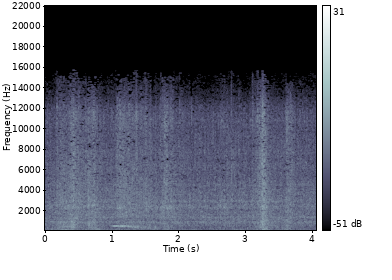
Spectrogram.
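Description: Grated onion and tomato paste with spices frying in hot oil in a pan: a steady sizzle, with a few short clicks, the loudest about three seconds in.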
